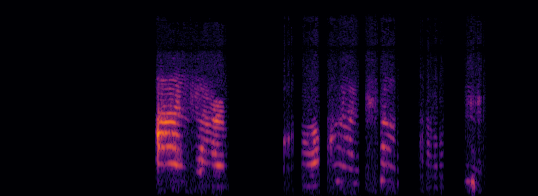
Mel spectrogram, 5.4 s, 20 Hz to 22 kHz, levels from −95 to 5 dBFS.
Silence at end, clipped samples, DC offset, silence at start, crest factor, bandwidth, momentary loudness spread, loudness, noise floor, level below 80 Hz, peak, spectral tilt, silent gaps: 0.6 s; under 0.1%; under 0.1%; 1.55 s; 28 dB; 16 kHz; 26 LU; -35 LUFS; under -90 dBFS; under -90 dBFS; -12 dBFS; -1 dB/octave; 2.30-2.84 s, 2.95-3.02 s, 3.22-3.28 s, 3.61-3.66 s, 4.00-4.19 s, 4.45-4.64 s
